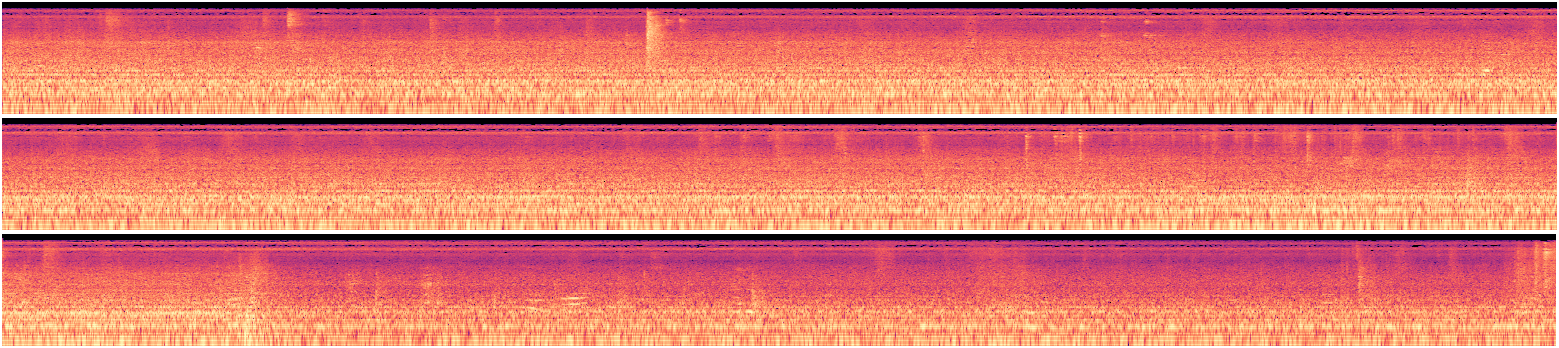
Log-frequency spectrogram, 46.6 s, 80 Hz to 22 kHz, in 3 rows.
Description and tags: shop refrigerator3
Hum of the refrigerator in the super market.
See also in the pack.
Recorded: 08.03.2013.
